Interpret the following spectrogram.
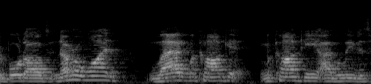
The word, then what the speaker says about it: McConkey: for the Georgia Bulldogs number one lad McConkey McConkey I believe is how you say his name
